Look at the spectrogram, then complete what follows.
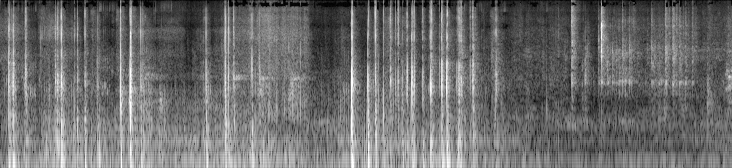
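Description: Irregular clicks, taps and scuffs from an Abyssinian kitten's paws and claws on carpet, close to the microphone, thinning out after about ten seconds as it moves away.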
